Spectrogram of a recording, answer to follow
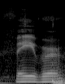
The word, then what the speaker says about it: Phaver: I also encourage you to download Favor. That's spelled with a P, Phaver. Download that from the Apple App Store and follow Connect the Coast. If you do, I can get you some Favor points, which will soon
